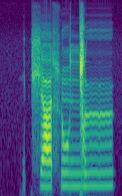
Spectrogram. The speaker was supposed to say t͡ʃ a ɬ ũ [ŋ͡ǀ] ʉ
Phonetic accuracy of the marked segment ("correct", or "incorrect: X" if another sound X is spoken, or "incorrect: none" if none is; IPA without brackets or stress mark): correct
